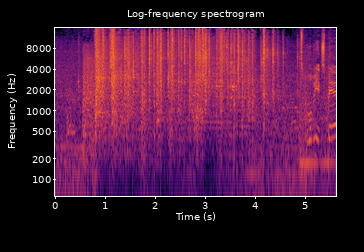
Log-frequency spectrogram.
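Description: Metal panels clatter and crash onto pavement outdoors.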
